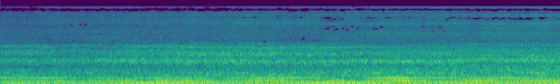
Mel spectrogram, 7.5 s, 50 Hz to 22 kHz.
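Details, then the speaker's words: 20-year-old John Deere L120 riding lawn mower with sharpened blades, at full throttle with blades cutting: steady drone holding pitch, no misses or surging; normal running under load. "I don't know if you can hear me but this engine still runs pretty smooth okay I'm gonna go ahead and get it full throttle"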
